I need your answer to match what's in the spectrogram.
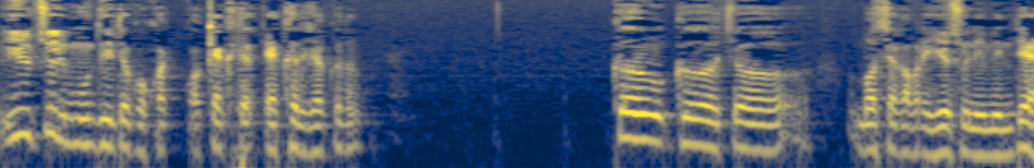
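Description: A man's voice: fairly high pitch, creaky, breathy edge. A man preaching a sermon in a conversational, emphatic way, often throwing rhetorical questions at his listeners.

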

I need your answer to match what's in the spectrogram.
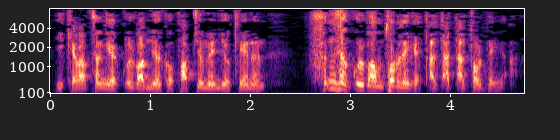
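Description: A man preaching a sermon as a pastor, telling stories animatedly with sudden loud outbursts and asking the audience for agreement. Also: mid-range voice, fast talker, husky. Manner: animated storytelling with sudden shouts.

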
